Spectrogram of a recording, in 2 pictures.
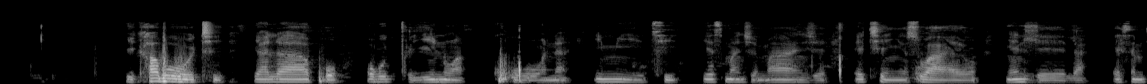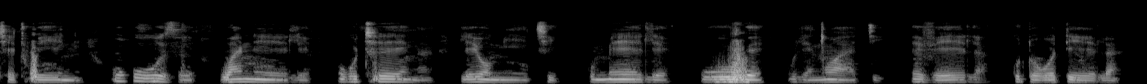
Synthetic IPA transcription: ikʰaβotʰi | jalapʰɔ | oɣuɡ͡ǀʱinwa | kʰɔna | imitʰi | jesimand͡ʒʱɛmand͡ʒʱɛɛtʰeŋiswajɔ | ŋɛnd͡ɮʱɛla | ɛsem̩tʰɛtʰweːniuɣuzɛ | wanɛlɛ | uɣutʰɛŋa | lɛjomitʰi | ɣumɛlɛ | wuwɛ | ulɛŋ͡ǀwad̥ʱi | ɛvɛla | ɣud̥ʱɔɣɔtʼɛːla

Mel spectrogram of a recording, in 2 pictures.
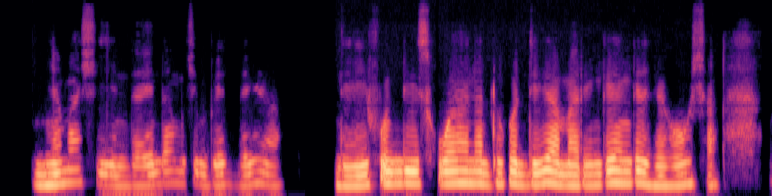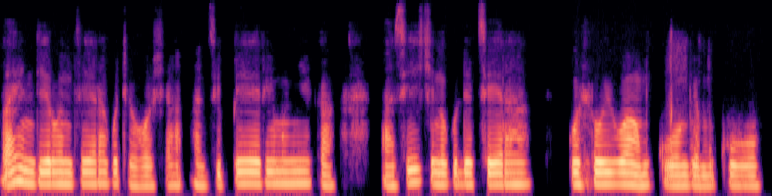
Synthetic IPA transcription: ɲamaʃindae̞ndamut͡ʃibʱe̞ɮeja | ndiifundiswanadʱo̞ko̞dʱijamaɾiŋɡe̞ŋɡeʒe̞ɦo̞ʃa | ʋa̰indiɾonze̞ɾakutiɦo̞ʃaːd͡zipe̞ɾimuɲikaːsit͡ʃino̞kuɗe̞t͡se̞ɾa | kuɬoiwamukuwoŋɡe̞mukuːwo

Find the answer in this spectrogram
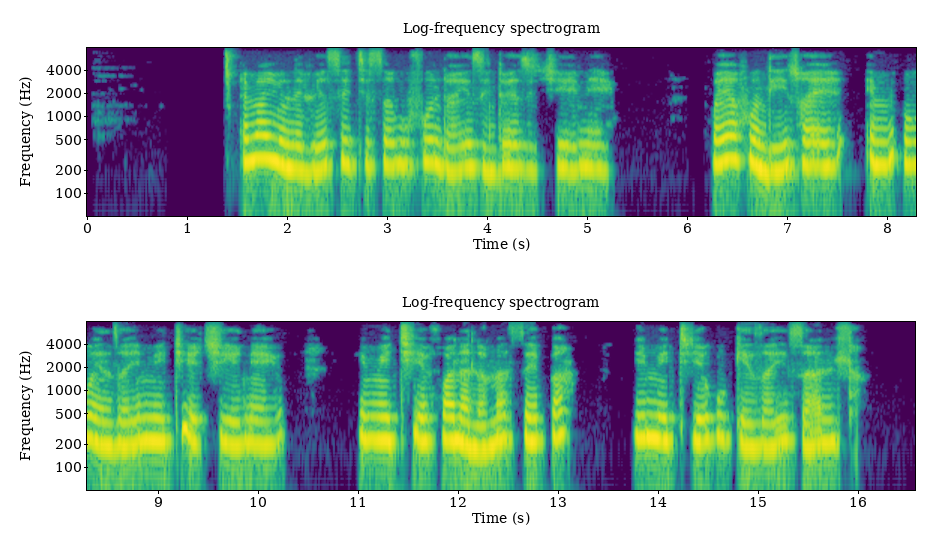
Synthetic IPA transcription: ɛmajunivesitʰiseɣufundʱwaizintʼɔezit͡ʃʼijɛnɛjɔ | ɔjafundʱiswa | ɔɣwɛnd͡zʱaimitʰiet͡ʃʼijɛnɛːjɔ | imitʰiɛfanalamasɛp̚ʰʼa | imitʰijeɣuɡ̥ʱɛzaizaːnd͡ɮʱa

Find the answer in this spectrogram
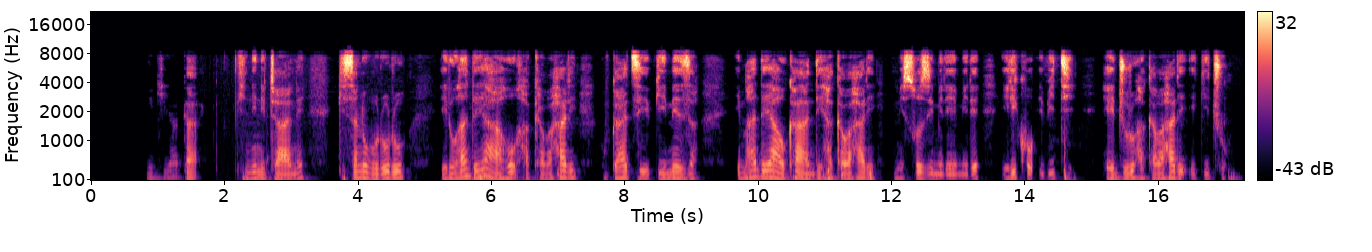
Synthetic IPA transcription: nikʰijaɡa | kʰininit͡ʃaːne̞ | ɡ̥isanuβuɾuɾu | iɾuhaːnde̞jaːɦo̞hakʰaβahaɾi | ub̚ɡaːt͡sibɡiːme̞za | imhaːnde̞jaːho̞kʰaːndihakʰaβaɦaɾiː | misozimiɾe̞ːmiɾe̞iɾikʰo̞ʔiβitʰi | he̞ːd͡ʒuɾuɦakʰaβaɦaɾiʔḭɡ̥it͡ʃu

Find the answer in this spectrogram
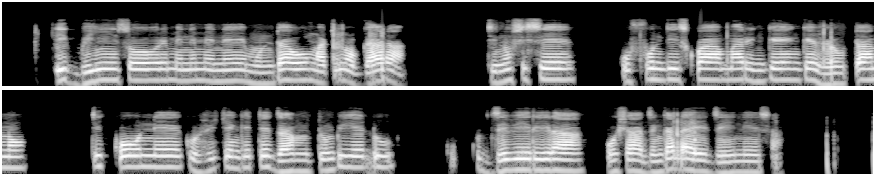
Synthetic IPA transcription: iɡʱwiɲiso̞ɾe̞me̞ne̞me̞nemundawomwatino̞ɡʱaɾa | tino̞sise | kufundiswamaɾiŋɡe̞ŋɡe̞ʐe̞utano̞ | tikone̞kuʐit͡ʃe̞ŋɡe̞te̞d͡zamutumbije̞ɗu | kud͡ziʋiɾiɾa | ɦo̞ʃad͡ziŋɡaɗaid͡zeine̞ːsa̰

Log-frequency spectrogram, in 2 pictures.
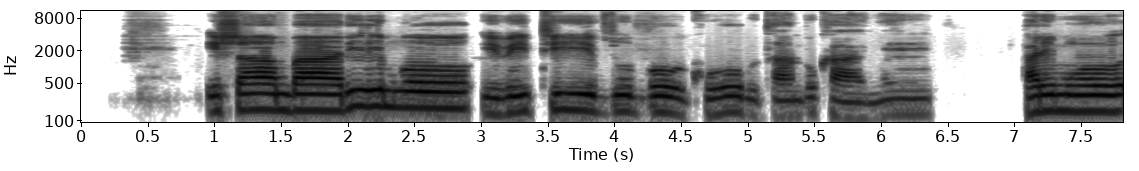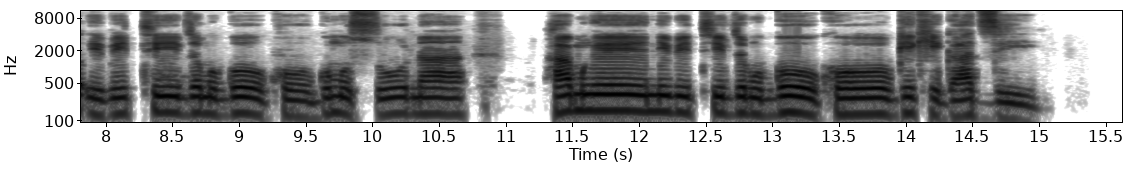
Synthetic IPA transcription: iʃaːmbaɾiɾimŋo̞iβitʰivjuːb̚ɡoːkʰo̞βutʰaːndukʰaɲe̞ | haɾimŋo̞iβitʰivjo̞mub̚ɡoːkʰo̞b̚ɡumusuna | hamŋe̞niβitʰivjo̞mub̚ɡoːkʰob̚ɡikʰiɡazi

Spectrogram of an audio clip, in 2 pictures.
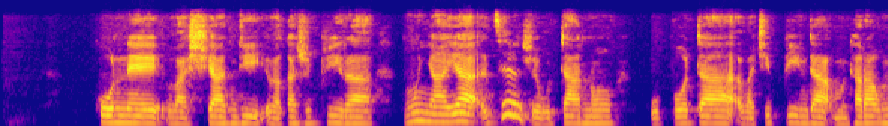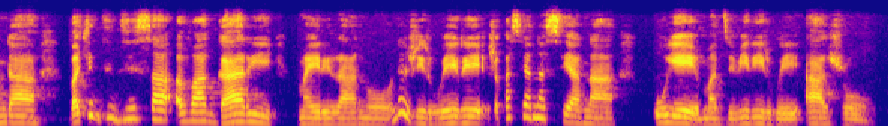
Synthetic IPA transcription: kune̞ʋaʃandiʋakaʐipiɾa | muɲajad͡ze̞ʐe̞utano̞ | upo̞taʋat͡ʃipindamuntʰaɾaundaʋat͡ʃid͡zid͡zisaʋaɡʱaɾi | maeɾirano̞ne̞ʐirwe̞ɾe̞ʐakasijanasijana | uje̞mad͡ziʋirirwe̞ʔaːʐo̞

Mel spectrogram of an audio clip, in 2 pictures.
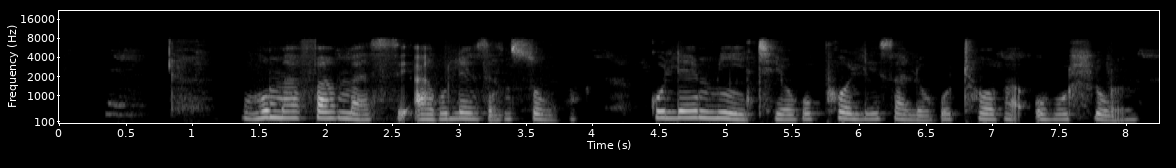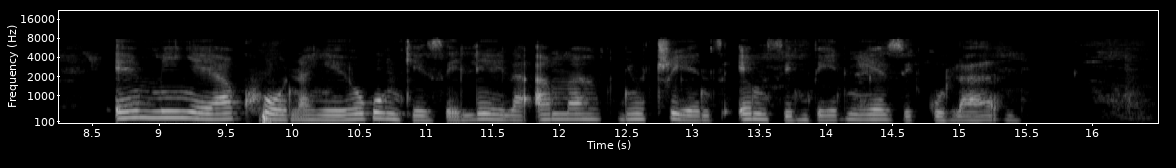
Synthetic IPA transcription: ɣumafamasiʔaɣulɛzint͡sʼuɣu | ɣulemitʰijoɣupʰolisaloɣutʰɔβa̰uβuɬuŋu | emiɲɛjakʰɔnʔa̰ŋɛjoɣuŋɛzɛ̰lɛla̰ʔamanutʰʼriɛnsʼem̩zimbʱenijeziɡ̥ʱulaːnɛ

